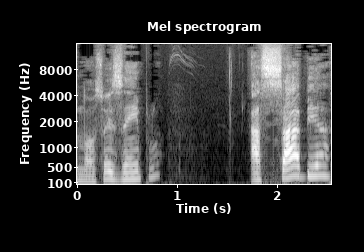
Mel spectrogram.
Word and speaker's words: sábia: nós vamos verificar que na primeira palavra sábia o som mais aberto a sílaba tônica é no sa enquanto em sabiá a sílaba tônica é no último a sabiá enquanto a palavra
